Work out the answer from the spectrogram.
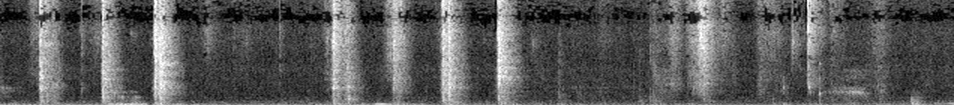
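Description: Shuffling of a deck of angel oracle cards gives soft, crisp snaps and flicks that come in an irregular run of quick clicks. The sound is quiet and stands alone, with no talk.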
